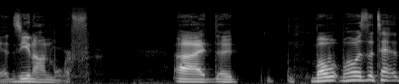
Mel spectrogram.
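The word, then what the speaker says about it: xenomorph: morph z yeah that's how you say it xenon morph uh the what was the the tagline 20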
